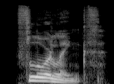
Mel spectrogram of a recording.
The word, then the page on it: floor length: American English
